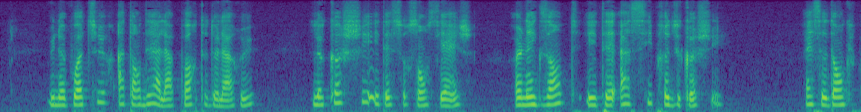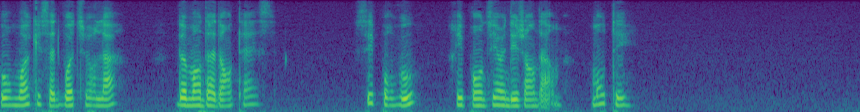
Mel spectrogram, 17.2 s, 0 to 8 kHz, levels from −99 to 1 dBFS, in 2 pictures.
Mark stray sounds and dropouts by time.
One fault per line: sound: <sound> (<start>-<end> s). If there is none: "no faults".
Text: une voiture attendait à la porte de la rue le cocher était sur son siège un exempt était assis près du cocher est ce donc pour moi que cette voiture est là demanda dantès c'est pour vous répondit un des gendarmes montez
no faults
